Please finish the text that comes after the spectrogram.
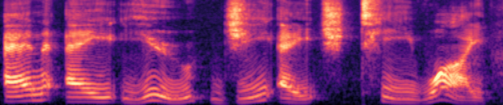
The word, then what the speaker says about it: naughty: being naughty oh now naughty is a really fun word it doesn't quite sound like it's spelled so I'll spell it it's n a u g HT y naughty and it is a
